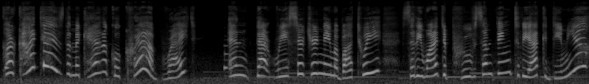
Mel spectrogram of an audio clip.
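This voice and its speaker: A woman voicing a tiny, curious, excitable childlike fairy companion in a video game, who speaks of itself in the third person. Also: very high voice, normal speed. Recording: loud game music behind.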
